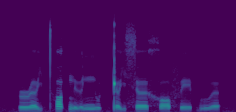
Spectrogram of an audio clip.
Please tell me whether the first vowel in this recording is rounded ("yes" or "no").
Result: no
